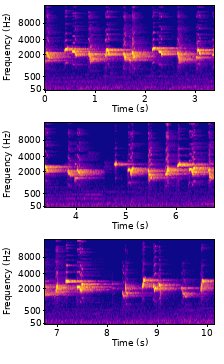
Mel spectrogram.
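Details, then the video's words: Sooty-headed bulbul singing a long, dense 'ropel' style song: bright, bubbly whistled phrases of quick falling and rising notes, sung in rapid succession with one brief pause near four seconds. "TRUCUKAN GACOR ROPEL PANJANG MBONANG SUARA RAPAT"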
